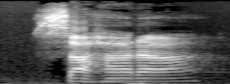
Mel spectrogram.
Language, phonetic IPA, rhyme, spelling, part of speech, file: Czech, [ˈsaɦara], -ara, Sahara, proper noun, Cs-Sahara.ogg
- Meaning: Sahara (desert)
